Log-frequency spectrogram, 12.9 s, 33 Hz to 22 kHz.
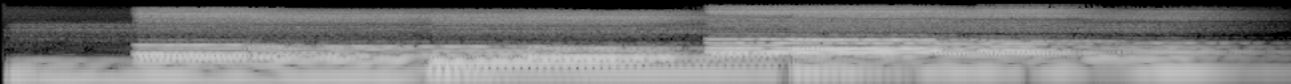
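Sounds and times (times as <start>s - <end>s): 
Korg M1 synthesizer voices: 1.0s - 12.9s.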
